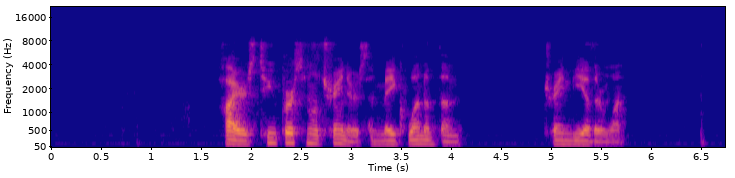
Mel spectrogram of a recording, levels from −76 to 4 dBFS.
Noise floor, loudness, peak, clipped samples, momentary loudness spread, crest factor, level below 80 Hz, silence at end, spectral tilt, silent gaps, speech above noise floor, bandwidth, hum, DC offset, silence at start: -73 dBFS; -29 LUFS; -4 dBFS; under 0.1%; 15 LU; 26 dB; -68 dBFS; 0.2 s; -5.5 dB/octave; none; 45 dB; 9 kHz; none; under 0.1%; 1.7 s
